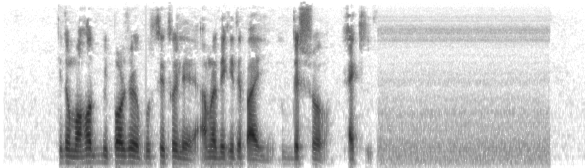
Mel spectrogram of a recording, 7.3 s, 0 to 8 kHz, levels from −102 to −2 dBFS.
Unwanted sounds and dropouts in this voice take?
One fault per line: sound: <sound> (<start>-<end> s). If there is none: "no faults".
no faults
